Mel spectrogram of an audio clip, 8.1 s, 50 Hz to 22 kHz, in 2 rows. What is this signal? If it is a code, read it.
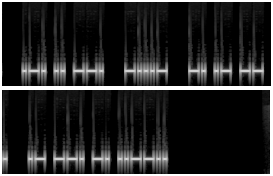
Morse code, heard as a keyed tone, about 24 wpm, 700 Hz. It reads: RIG <BT> NAME AGN?
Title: Speed-Racing Common QSO Phrases - 25wpm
